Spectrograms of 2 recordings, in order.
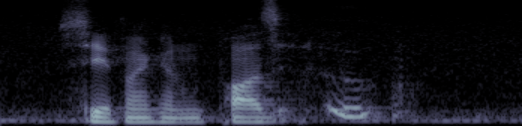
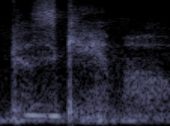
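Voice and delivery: whispering; 13 dB quieter than usual. Real, not acted. Quiet aside to child.

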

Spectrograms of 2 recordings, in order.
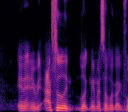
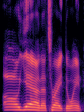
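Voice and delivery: loud, higher burst of mock remembering; feigned recognition; 4 semitones higher, 7 dB louder, much slower than usual. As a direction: pretend it has suddenly all come back. Feigns remembering the name just supplied.

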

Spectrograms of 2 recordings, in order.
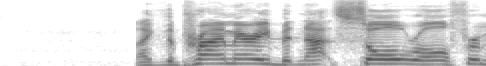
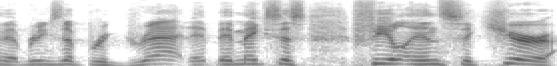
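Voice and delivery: usual speaking voice

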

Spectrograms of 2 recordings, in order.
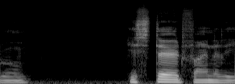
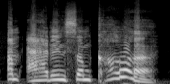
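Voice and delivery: much higher and louder, playful; playful admission; 12 semitones higher, 10 dB louder than usual. A narrator's reading. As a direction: confess it with a grin. Mara admits embellishing, playful.

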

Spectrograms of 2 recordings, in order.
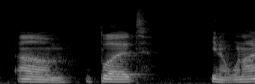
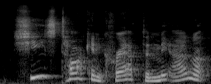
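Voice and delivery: retold protest; 9 semitones higher than usual. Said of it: "I was like".

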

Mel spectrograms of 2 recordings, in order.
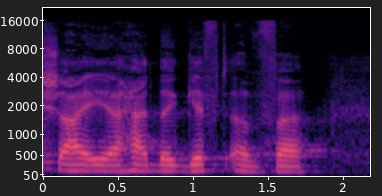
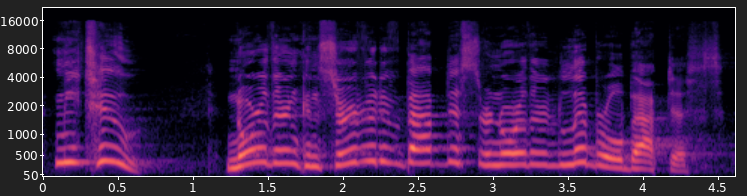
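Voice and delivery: high, eager and chummy; a hammed-up overeager believer; eager me too; 9 semitones higher, 3 dB louder than usual. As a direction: jump in, keen to agree. Eager narrator in the joke.

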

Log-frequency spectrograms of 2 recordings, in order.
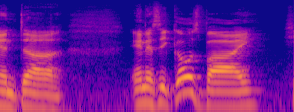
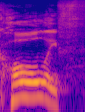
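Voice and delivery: higher, louder mock shock; imitated awestruck exclamation; retold stunned reaction; 9 semitones higher, 5 dB louder, slower than usual. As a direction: voice the whole room's disbelief. Everybody stunned by the confrontation.

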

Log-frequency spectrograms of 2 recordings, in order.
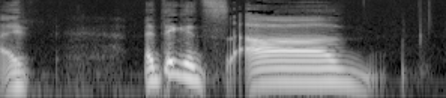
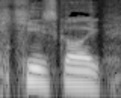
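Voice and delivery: ordinary delivery

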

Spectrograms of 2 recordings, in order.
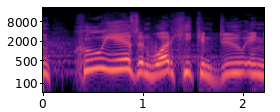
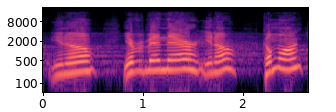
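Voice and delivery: normal talking voice

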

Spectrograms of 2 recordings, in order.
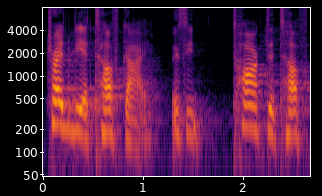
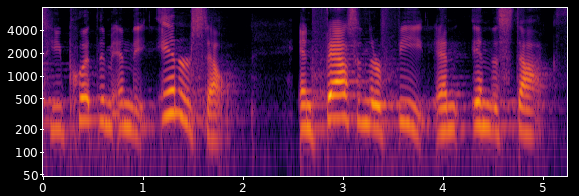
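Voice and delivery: ordinary talk, nothing marked

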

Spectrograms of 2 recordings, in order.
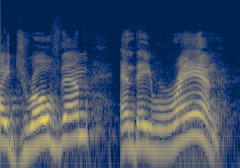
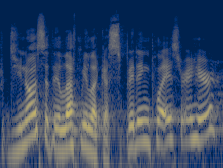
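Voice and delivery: ordinary talk, nothing marked

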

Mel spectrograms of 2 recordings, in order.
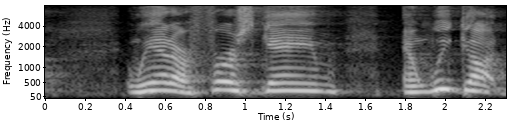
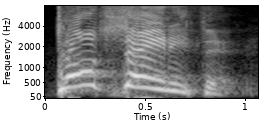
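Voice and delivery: loud, high sharp cut-off; sharp coach cut-off; 7 semitones higher, 6 dB louder than usual. Retold or imitated. Coach cutting off a player's reply, sharp. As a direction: stop the player cold. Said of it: "he was like".

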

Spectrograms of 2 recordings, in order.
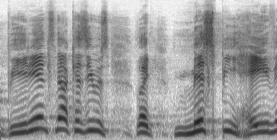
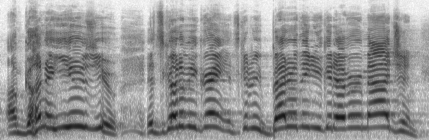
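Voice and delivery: higher-pitched, eager assurance, quickening at the end; emphatic promise; 6 semitones higher than usual. Acted. God promising to use Saul, excited and high.

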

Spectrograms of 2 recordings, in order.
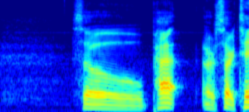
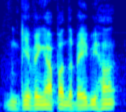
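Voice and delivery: normal talking voice

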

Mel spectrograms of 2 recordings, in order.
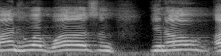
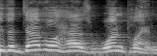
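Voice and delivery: normal talking voice

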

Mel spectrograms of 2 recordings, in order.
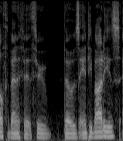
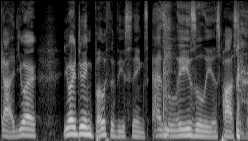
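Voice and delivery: loud, amazed rant; amazed exclamation; 3 semitones higher, 8 dB louder than usual. Retold or imitated. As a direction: marvel at it out loud. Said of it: "And I'm like".

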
